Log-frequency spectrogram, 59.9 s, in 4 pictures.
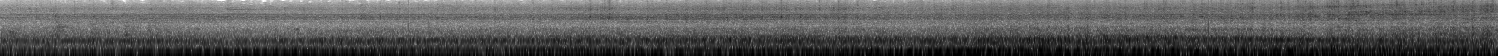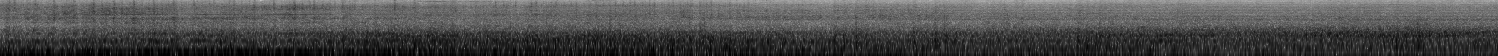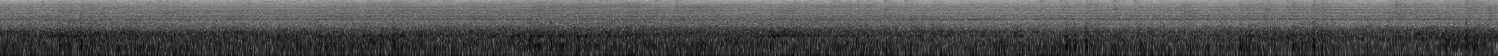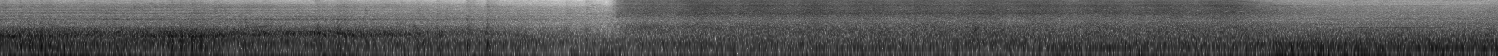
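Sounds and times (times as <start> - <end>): passenger train rumbling past: 0.0 - 59.9
loud high hiss: 51.0 - 58.5.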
